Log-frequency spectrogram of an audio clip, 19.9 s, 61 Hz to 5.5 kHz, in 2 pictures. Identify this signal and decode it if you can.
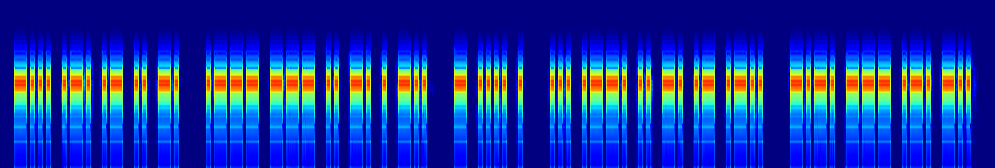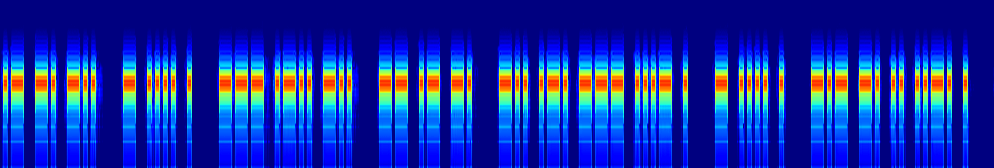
Morse code, heard as a keyed tone, about 30 wpm, 600 Hz. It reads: BRAIN JOINED THE SPINAL CORD AND THE OLD MAN DROVE THE KNIFE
